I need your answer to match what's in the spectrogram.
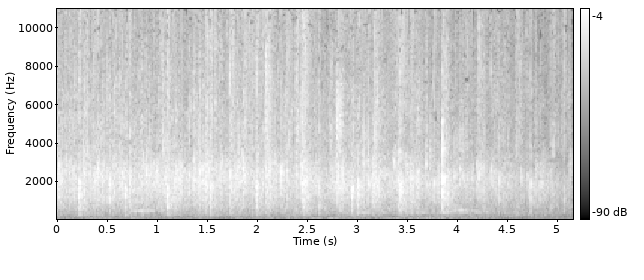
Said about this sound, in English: Clap your hands to Jesus this morning.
